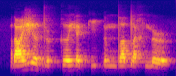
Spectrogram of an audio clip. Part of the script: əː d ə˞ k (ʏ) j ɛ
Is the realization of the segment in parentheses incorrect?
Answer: yes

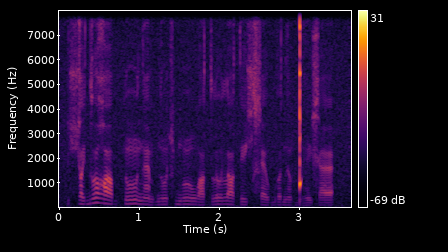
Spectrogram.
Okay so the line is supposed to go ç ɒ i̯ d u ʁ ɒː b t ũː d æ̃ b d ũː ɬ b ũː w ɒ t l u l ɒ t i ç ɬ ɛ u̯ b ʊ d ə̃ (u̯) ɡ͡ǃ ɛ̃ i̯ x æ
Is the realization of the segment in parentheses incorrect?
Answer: no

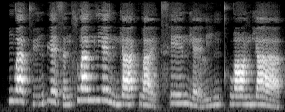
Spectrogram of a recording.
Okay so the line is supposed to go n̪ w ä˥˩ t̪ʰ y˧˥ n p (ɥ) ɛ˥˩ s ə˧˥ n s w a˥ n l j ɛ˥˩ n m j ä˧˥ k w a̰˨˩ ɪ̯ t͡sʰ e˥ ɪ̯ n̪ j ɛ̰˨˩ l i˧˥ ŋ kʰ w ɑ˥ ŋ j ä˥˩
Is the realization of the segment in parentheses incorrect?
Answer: no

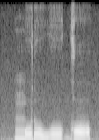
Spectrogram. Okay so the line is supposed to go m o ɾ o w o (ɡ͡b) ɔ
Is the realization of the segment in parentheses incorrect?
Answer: yes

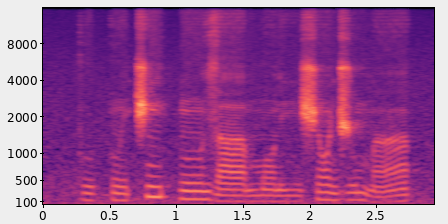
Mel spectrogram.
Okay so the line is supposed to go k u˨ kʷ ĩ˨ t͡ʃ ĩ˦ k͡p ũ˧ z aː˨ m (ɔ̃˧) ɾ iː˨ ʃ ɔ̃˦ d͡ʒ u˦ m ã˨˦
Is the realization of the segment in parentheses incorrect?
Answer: yes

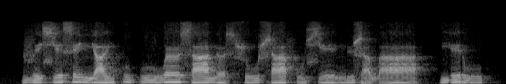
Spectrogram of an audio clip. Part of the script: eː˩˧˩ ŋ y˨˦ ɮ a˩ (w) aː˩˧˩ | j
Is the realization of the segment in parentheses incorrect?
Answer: no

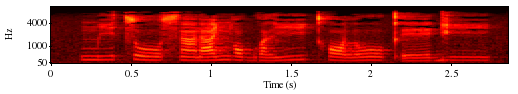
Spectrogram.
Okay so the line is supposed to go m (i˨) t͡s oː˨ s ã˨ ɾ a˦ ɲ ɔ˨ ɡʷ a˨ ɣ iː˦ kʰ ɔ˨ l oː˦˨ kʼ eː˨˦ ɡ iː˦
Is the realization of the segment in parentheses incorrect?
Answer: yes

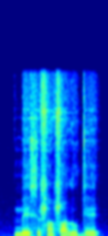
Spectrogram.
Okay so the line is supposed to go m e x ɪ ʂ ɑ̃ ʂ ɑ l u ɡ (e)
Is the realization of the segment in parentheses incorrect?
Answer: no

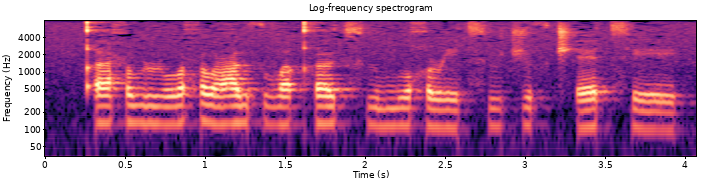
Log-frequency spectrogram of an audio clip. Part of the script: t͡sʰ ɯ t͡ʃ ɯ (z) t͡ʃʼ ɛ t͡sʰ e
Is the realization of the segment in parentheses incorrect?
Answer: yes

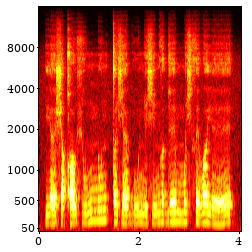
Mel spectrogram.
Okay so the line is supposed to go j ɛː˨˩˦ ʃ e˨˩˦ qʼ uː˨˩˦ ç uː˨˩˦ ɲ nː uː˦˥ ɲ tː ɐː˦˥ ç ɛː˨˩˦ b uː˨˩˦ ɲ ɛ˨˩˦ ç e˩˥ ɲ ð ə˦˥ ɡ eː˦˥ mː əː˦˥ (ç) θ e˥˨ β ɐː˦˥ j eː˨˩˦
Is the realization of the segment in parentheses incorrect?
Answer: no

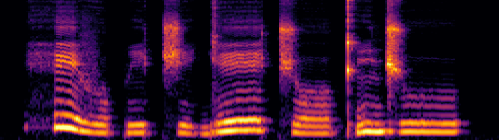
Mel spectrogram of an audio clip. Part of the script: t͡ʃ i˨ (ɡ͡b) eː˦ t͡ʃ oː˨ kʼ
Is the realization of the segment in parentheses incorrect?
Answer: yes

